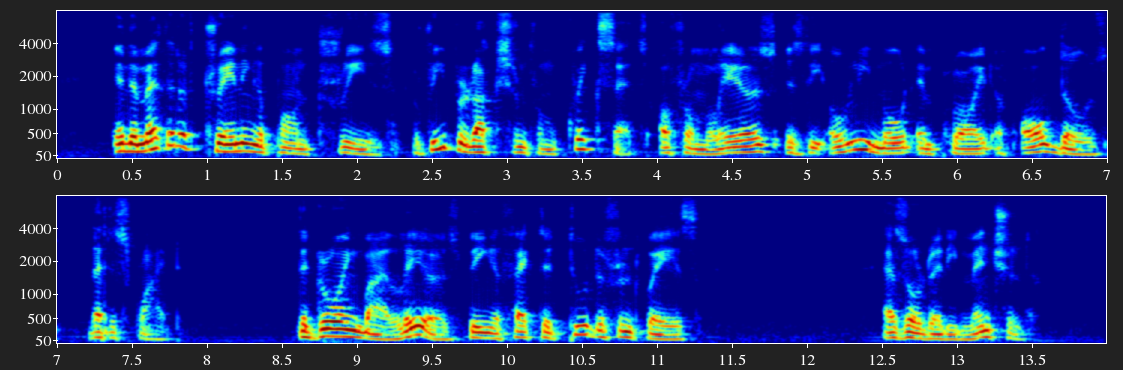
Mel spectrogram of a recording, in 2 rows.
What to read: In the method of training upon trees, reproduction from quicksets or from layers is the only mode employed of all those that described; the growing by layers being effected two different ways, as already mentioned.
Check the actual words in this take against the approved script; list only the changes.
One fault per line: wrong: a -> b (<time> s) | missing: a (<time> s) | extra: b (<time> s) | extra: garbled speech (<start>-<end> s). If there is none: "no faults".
no faults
